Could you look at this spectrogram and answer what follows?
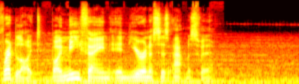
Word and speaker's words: Uranus: methane in uranus's atmosphere now you may notice that i'm pronouncing it uranus to avoid pronouncing it uranus which is how i remember it being called growing up it seems to have had a rebrand as uranus at some point i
